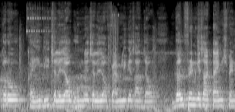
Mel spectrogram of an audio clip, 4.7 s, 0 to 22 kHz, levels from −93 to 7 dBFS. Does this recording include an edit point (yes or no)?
no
